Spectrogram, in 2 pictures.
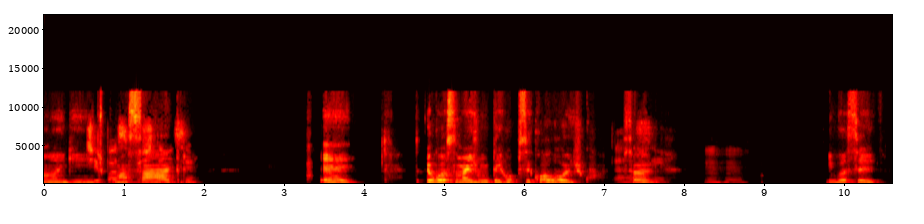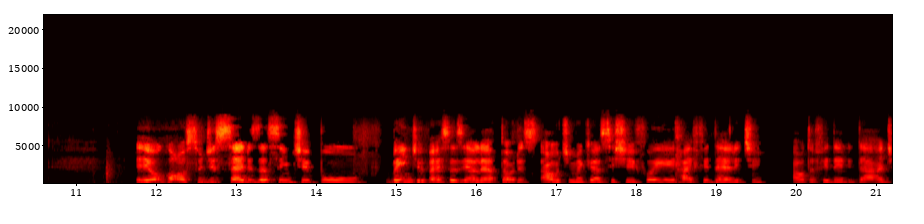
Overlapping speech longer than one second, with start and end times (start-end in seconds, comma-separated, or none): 0.5-1.9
